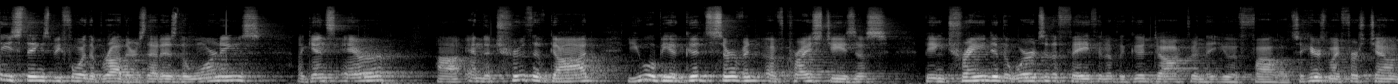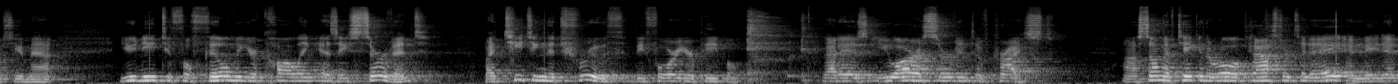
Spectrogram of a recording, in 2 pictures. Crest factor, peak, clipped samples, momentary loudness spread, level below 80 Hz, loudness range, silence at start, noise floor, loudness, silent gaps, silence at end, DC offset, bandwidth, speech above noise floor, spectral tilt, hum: 18 dB; -4 dBFS; under 0.1%; 13 LU; -54 dBFS; 5 LU; 0 s; -51 dBFS; -22 LUFS; none; 0 s; under 0.1%; 16 kHz; 30 dB; -5.5 dB/octave; none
